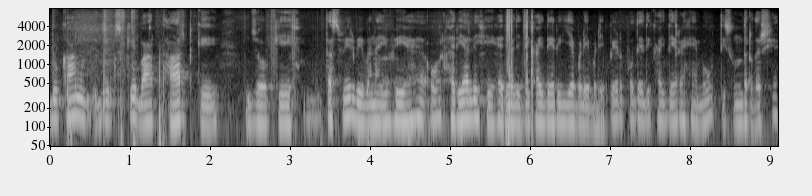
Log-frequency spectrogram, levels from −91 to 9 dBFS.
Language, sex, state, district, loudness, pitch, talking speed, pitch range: Hindi, male, Rajasthan, Bikaner, -26 LUFS, 115 Hz, 205 wpm, 110-130 Hz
